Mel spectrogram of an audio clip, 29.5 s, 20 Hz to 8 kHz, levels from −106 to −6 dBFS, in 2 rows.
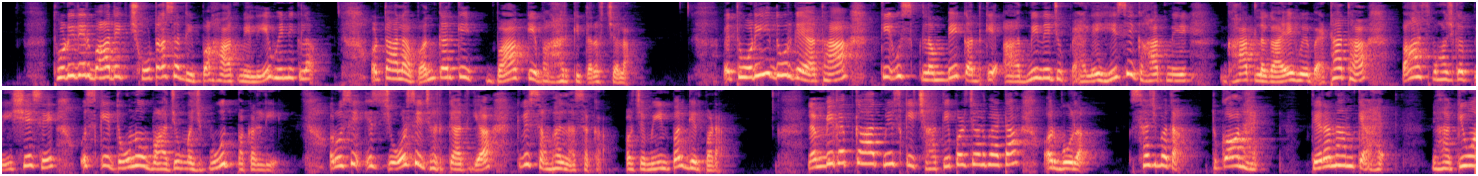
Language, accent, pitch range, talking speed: Hindi, native, 205-325 Hz, 115 wpm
